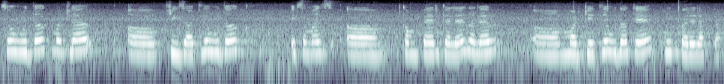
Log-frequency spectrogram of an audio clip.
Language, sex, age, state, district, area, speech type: Goan Konkani, female, 18-30, Goa, Quepem, rural, spontaneous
